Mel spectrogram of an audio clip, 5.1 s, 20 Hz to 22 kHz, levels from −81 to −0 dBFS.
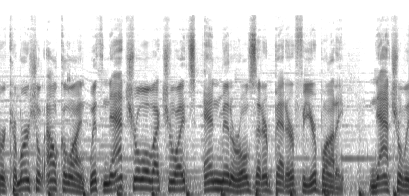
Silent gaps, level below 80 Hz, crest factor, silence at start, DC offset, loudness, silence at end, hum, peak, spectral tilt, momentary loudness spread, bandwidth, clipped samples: none; -28 dBFS; 14 dB; 0 s; under 0.1%; -17 LUFS; 0 s; none; -4 dBFS; -6 dB/octave; 4 LU; 16 kHz; under 0.1%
